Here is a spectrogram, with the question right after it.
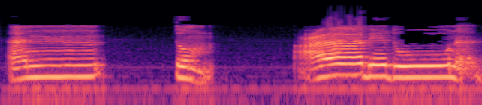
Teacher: واو مدہ، واو سکون سے پہلے ضمہ، دال کو آپ نے کھینچنا ہے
